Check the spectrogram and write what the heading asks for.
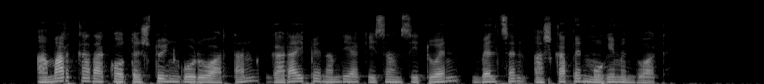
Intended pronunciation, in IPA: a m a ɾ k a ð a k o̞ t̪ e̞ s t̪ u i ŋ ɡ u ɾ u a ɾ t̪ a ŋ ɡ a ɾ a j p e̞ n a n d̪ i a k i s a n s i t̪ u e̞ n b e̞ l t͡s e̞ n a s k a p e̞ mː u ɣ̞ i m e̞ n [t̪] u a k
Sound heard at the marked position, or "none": d̪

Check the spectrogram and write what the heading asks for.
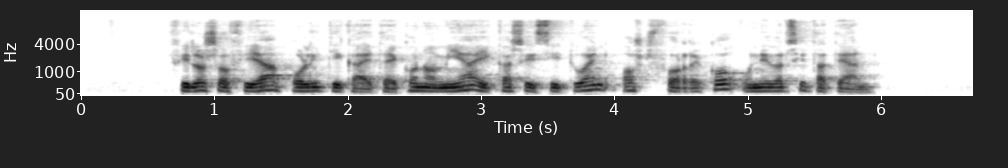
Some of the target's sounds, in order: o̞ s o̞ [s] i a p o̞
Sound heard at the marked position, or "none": f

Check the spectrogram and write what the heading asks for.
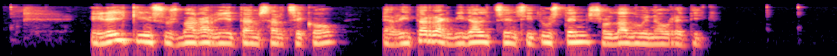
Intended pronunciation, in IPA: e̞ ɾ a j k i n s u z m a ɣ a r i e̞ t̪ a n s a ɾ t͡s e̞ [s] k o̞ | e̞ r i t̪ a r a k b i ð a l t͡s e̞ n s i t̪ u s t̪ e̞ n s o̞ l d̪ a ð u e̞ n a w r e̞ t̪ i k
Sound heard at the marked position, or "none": none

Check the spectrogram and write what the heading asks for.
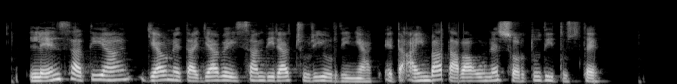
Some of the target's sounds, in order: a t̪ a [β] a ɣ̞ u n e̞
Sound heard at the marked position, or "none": β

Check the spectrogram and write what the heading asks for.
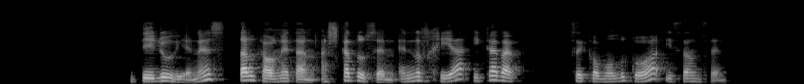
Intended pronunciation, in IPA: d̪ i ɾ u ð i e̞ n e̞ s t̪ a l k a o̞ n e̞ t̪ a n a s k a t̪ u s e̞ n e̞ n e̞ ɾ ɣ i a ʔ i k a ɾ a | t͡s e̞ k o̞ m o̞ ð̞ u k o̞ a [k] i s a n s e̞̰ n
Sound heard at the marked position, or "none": ʔ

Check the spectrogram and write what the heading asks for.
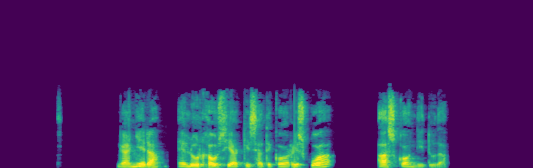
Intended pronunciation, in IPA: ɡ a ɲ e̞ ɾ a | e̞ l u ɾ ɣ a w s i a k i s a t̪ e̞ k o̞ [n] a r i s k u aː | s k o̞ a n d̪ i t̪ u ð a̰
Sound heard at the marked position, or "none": none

